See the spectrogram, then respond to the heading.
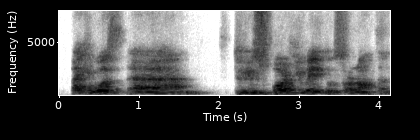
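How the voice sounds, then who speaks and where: A man speaks at a medium pitch with an Italian accent. Room echo is audible around his voice. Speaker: journalist. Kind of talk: seminar talk. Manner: halting, with many fillers.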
